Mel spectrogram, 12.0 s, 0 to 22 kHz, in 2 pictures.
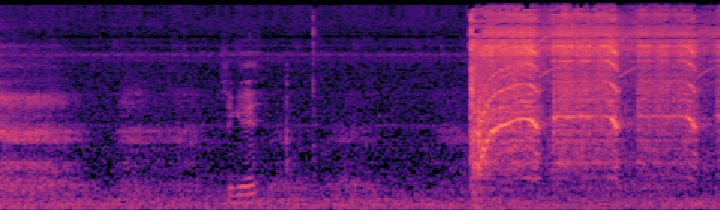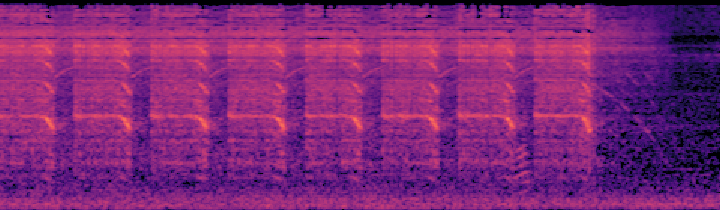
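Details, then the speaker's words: Freshly rebuilt Honda D16ZC, 9.7:1 compression, not yet run: steady starter whir with even compression strokes, no weak pulses; cylinder 4 reads 175 PSI, healthy; rings expected to seat and exceed 200 PSI after driving. "okay my colleague said let's try number one again okay so it's 175 PSI and this hasn't run yet so I'm glad to see this because it's more realistic"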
